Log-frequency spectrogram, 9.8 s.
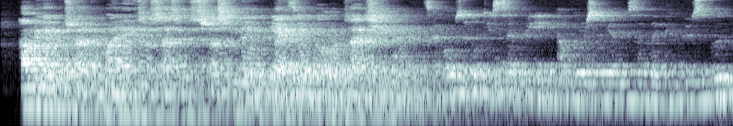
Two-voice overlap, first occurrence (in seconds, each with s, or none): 3.1 s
